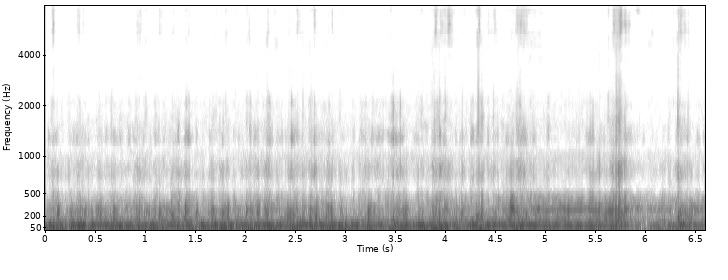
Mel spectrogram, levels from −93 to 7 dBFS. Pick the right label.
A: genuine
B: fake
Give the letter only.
B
